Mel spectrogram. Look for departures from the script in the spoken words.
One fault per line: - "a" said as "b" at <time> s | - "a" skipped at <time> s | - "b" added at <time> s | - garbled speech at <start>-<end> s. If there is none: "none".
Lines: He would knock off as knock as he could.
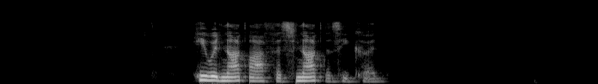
none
